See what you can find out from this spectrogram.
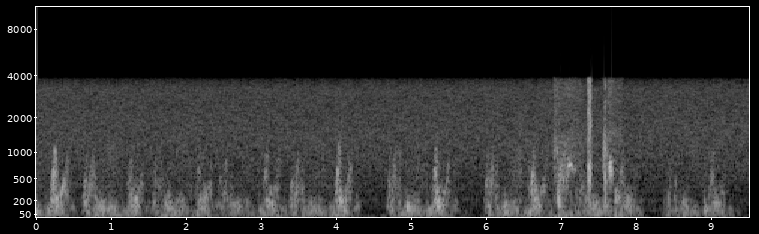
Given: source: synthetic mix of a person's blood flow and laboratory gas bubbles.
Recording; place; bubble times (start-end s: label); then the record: Doppler ultrasound of blood flow; precordium
6.89-7.29 s: bubbles
7.33-7.42 s: bubbles
7.55-7.83 s: bubbles
From the record:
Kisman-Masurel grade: 213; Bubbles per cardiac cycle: several, 3 to 8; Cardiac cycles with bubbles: 1 to 10%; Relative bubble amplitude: loud (0.450 to 0.775); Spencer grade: 1 (occasional bubble signal discernible with the cardiac motion signal, with majority of cardiac periods free of bubbles); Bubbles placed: only in the low amplitude regions of the cardiac cycle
